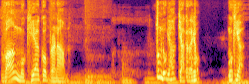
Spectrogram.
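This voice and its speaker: A male voice actor playing a blustering middle-aged village bully in a dubbed drama, loud and threatening. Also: medium pitch, lightly acted. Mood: fawning. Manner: loud, threatening, then fawning. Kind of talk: Hindi-dubbed drama acting.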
